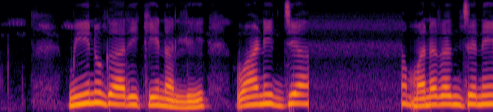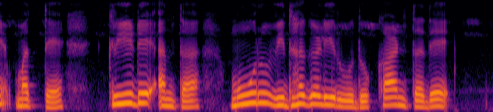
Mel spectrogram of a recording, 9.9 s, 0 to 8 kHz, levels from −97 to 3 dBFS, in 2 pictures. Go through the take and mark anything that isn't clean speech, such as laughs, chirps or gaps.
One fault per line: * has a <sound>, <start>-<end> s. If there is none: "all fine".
all fine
